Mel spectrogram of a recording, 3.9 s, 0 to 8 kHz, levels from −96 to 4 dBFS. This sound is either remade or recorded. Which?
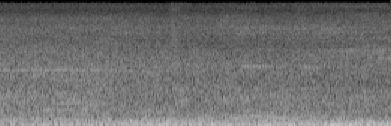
recorded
